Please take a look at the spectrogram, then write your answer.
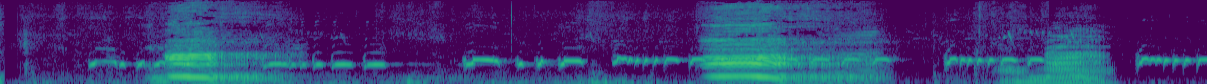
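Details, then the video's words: Tame cows crowding around fields, running and jumping for joy: three loud, drawn-out harmonic moos, each falling slightly in pitch, separated by quieter gaps filled with short, repeated high chirping notes. "sound of cows"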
